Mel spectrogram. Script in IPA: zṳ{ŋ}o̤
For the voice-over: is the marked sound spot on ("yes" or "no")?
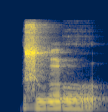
yes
